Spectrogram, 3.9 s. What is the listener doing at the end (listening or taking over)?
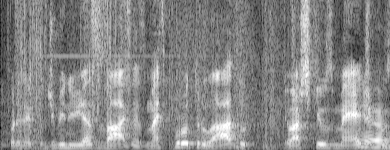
listening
